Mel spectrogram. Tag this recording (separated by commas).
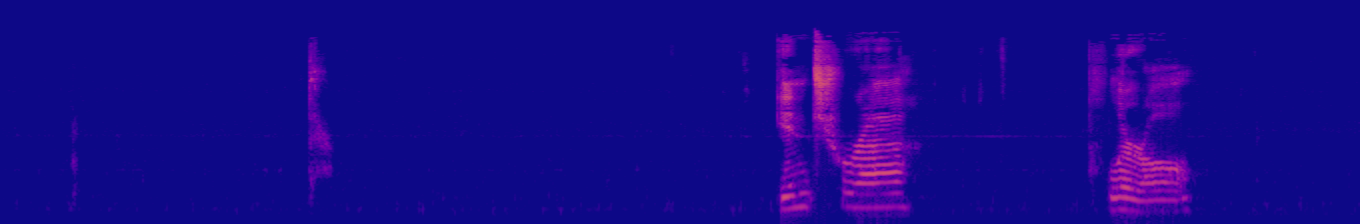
Speech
